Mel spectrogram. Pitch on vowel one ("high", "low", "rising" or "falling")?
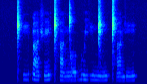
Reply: rising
